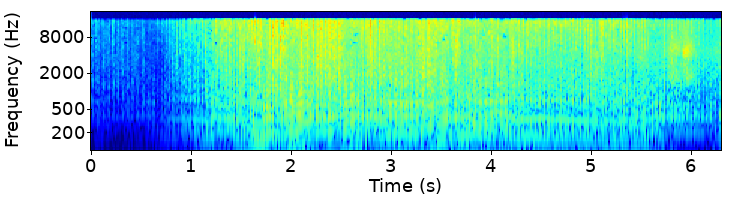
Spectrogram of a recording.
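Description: Sport quad (ATV) engine running and revving as the quad rides a dirt track, its pitch rising and falling with the throttle. It fades in about a second in and eases off a little near the end.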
